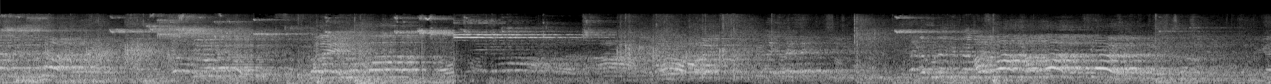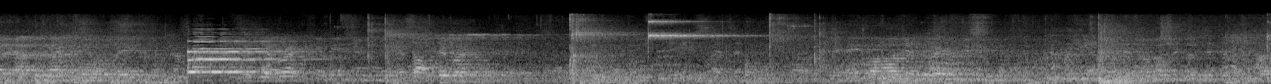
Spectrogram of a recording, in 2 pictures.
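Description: Players shout and call out across the court.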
